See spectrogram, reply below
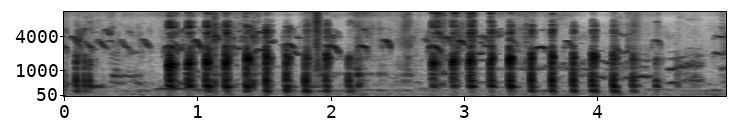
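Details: Baby grey francolins (dakhni teetar) chattering in two dense bursts of quick, sharp chirps, rising and falling, about three to four notes a second, with short gaps between bursts.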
